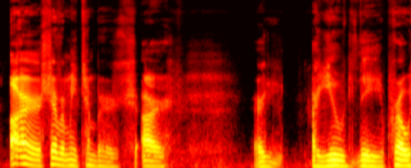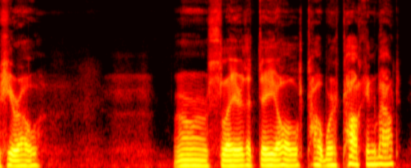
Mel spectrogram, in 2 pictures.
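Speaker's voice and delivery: put-on storybook pirate villain voice, arr and all. Retelling a show's scene, quoting the pirate villain: imitating a pirate villain. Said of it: "the pirate guy or villain says".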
